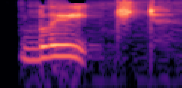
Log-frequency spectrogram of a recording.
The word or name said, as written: bleached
